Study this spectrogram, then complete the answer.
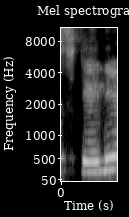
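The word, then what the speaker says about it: stele: देखो single layer of parenchymatous pericycle is present below the endodermis which bounds the स्टेले और vascular cylinder स्टीली इसको pronounce करते हैं स्टीली।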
